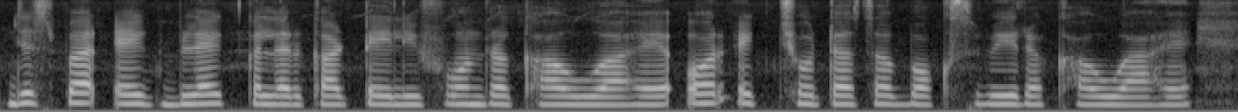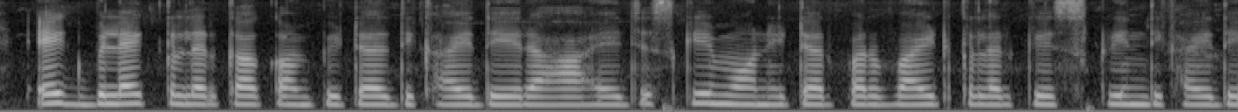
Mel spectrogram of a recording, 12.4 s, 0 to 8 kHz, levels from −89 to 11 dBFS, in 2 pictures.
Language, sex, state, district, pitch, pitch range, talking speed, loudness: Hindi, female, Chhattisgarh, Sarguja, 225 Hz, 220-230 Hz, 180 wpm, -25 LUFS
